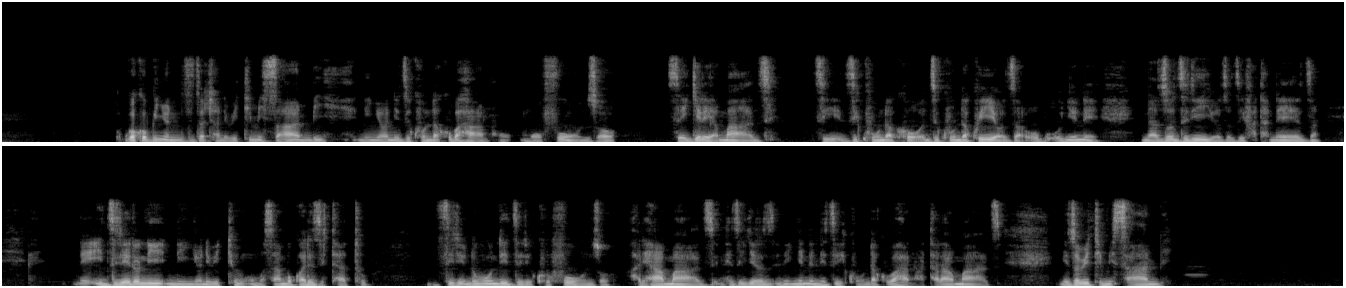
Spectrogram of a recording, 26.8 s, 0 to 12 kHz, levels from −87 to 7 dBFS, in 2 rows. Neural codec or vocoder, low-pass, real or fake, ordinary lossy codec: none; 7.2 kHz; real; AAC, 64 kbps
